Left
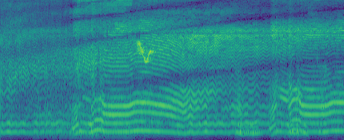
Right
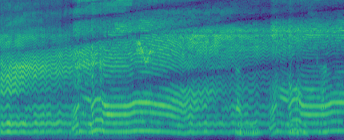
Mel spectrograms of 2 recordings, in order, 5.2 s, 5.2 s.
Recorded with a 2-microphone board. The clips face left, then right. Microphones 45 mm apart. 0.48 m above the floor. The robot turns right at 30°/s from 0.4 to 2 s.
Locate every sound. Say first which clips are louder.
0.0 s a motorcycle: right 12 dB; 80° right; by 5.2 s 5° left (ahead or behind)
2.0 s a bird: left 7 dB; 45° left (ahead or behind)
3.5 s a woman speaking: right 1 dB; 45° right (ahead or behind)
